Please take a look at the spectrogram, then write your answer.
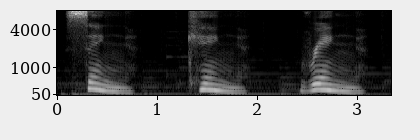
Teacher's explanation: Faites attention à ne pas prononcer le G à la fin. Le son doit rester fluide et nasal. · Ce n'est pas un N suivi d'un G, mais un seul et même son nasal, N. On le produit avec le fond de la langue qui bloque l'air, un peu comme si on allait dire G, mais tout le son passe par le nez.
